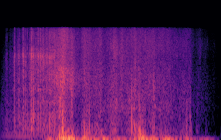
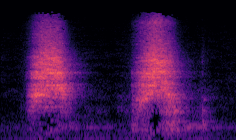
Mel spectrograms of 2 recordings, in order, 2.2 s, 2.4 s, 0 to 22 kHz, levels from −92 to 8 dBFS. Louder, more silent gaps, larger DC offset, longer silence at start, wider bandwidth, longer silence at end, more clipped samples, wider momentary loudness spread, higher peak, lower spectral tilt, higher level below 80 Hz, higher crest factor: second, -30 LUFS vs -22 LUFS; neither; neither; second, 0.05 s vs 0.25 s; second, 11 kHz vs 16.5 kHz; second, 0.15 s vs 0.55 s; neither; first, 17 LU vs 14 LU; about the same, -8 dBFS vs -8 dBFS; first, -3 dB/octave vs 3.5 dB/octave; first, -32 dBFS vs -72 dBFS; about the same, 20 dB vs 20 dB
